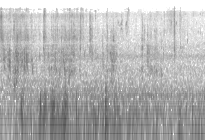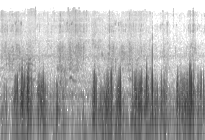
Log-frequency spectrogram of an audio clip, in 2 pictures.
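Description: Bare feet wading through shallow, muddy paddy water: quiet sloshing at first, then louder, irregular splashing steps from about halfway through.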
